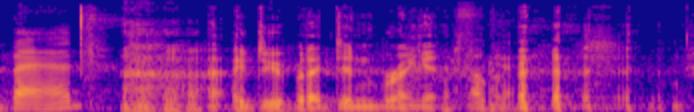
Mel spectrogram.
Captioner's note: chuckles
